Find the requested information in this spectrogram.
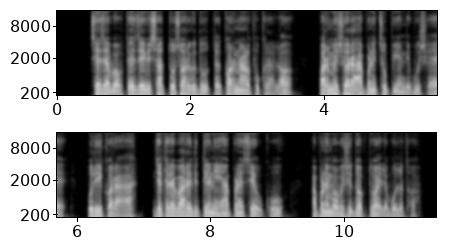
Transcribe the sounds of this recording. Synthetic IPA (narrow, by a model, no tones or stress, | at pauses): seːd͡zɛbɔɡt̪ɛd͡zeːbisaːt̪oswɔɾɡd̪uːt̪kɔɾnaːɭɔpʰʊkɾa̰ːlɔ | pɐɾmeːʃwəɾɛaːp̬ɽ̃it͡sʰʊpijãd̪ibʊʃɛ | pʊɾikɔɾaː | d͡zeːt̪ɾɛbaːɾɛd̪it̪ɪɽ̃iɛaːpɽ̃ɛseːuku | aːp̬ɽ̃ɛbʱɐʋɪʃ̬jəd̪wɔkt̪aːɪlɛboːlɔt̪ʰɔ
